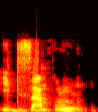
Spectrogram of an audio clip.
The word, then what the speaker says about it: example: And it's important to note that there is a G inside this sound, beginning with EX, example, examination, examine, exemplify, and so on.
